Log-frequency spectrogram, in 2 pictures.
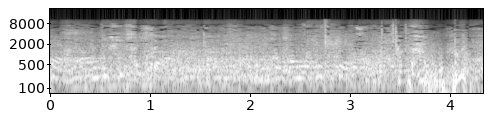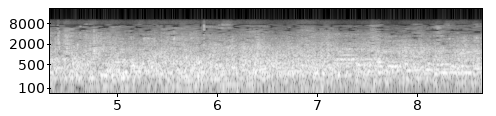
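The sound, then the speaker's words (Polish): Cold air blows constantly, a dense rushing roar that stays level throughout, with a brief gustier surge near the middle. “Dmucha. Zimne, tak zimne powietrze leci cały czas.”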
